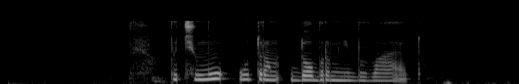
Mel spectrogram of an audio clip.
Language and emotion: Russian, sad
